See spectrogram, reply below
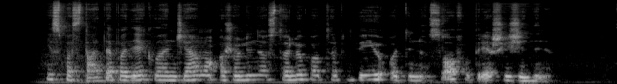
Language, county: Lithuanian, Šiauliai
